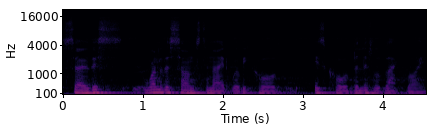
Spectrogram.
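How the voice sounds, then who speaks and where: Fairly even intonation and a moderate pace come through with audible room echo. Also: man, fairly low pitch for a man. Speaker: performer introducing songs. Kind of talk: talk to audience with interpreter. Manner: halting.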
